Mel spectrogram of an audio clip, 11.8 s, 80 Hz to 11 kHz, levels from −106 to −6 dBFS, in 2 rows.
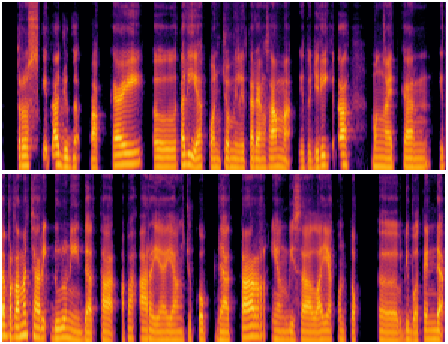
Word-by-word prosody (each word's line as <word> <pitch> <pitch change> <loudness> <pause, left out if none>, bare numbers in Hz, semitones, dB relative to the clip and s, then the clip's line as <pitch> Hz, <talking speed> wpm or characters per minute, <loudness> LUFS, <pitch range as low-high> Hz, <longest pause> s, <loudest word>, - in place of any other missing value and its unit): terus 145 +1 0
kita 150 +3 +1
juga 130 0 -2
pakai, 155 +9 +3
eee, 130 0 0
tadi 155 +1 +2
ya 135 - -8
ponco 125 0 -2
militer 125 0 -2
yang 120 - -5
sama 130 -1 +2
gitu 115 -1 -12
jadi 145 +5 +1
kita 155 0 +3 0.3
mengaitkan 125 -1 -1 0.2
kita 165 +5 +2
pertama 165 +3 +6
cari 150 -5 +1
dulu 140 +2 0
nih 120 -4 -2
data 110 0 0
apa 140 - -7
area 125 -3 +1 0.2
yang 115 - -6
cukup 125 +1 -6
datar 150 +8 +3
yang 120 -2 -5
bisa 115 -1 0
layak 120 +1 0
untuk, 120 -1 -7 0.2
eee, 110 -2 -1
dibuat 110 -3 -4
tenda 125 0 0
125 Hz, 165 wpm, -24 LUFS, 120-145 Hz, 0.3 s, pertama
